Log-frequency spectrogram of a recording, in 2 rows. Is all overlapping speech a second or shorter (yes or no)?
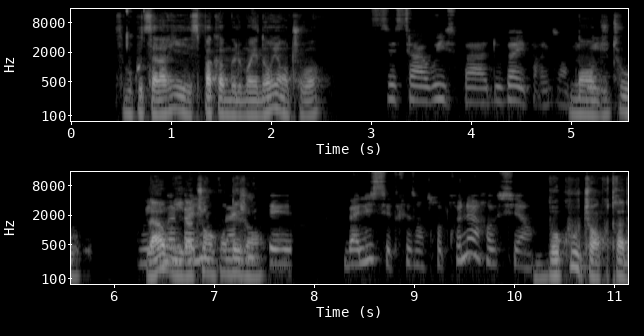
no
